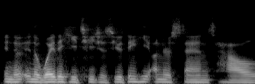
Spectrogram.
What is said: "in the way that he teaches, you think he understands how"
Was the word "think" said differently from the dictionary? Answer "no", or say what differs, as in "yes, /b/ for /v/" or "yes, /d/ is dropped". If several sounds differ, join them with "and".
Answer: no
